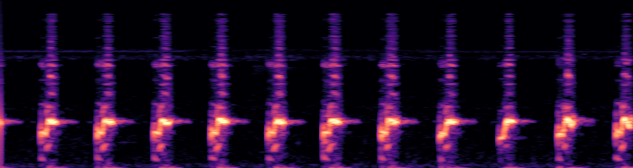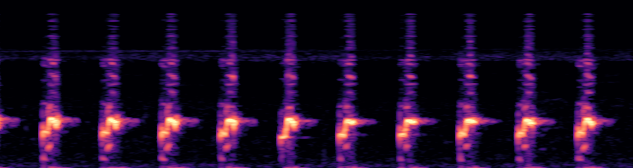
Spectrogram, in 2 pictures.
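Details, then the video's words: White-breasted waterhen call played to lure birds: a long, metronomic sequence of abrupt croaking 'kwak' notes, roughly two per second, clean and unbroken. "suara pemikat burung ruak ruak"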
